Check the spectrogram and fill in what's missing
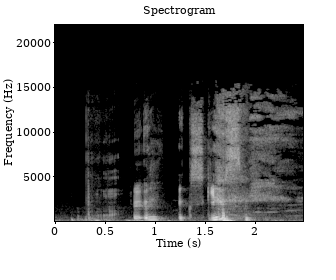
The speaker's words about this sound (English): Excuse me. I think the ghost of Bill Gates' dad is haunting me, because I just like burped in a way where I thought I was going to perish.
